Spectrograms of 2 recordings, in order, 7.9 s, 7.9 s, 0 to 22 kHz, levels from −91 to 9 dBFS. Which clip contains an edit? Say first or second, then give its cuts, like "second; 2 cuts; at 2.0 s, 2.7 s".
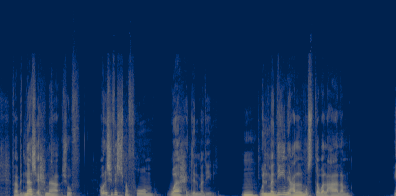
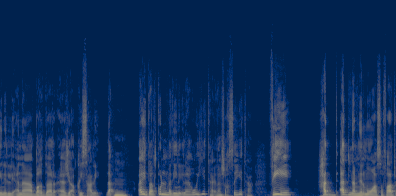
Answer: second; 1 cut; at 2.1 s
